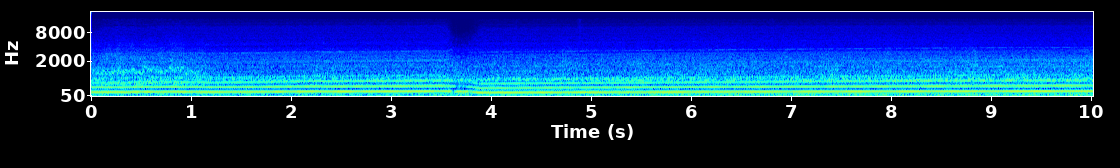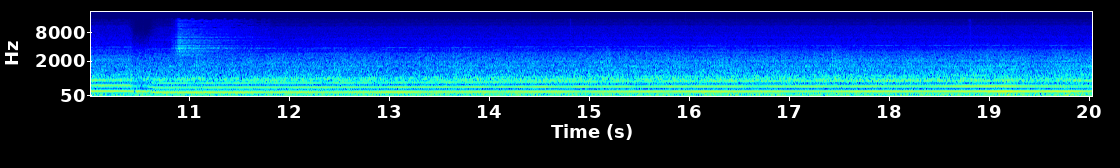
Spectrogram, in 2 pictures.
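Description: A car engine drones steadily, its pitch slowly rising and dropping sharply at each gear change.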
